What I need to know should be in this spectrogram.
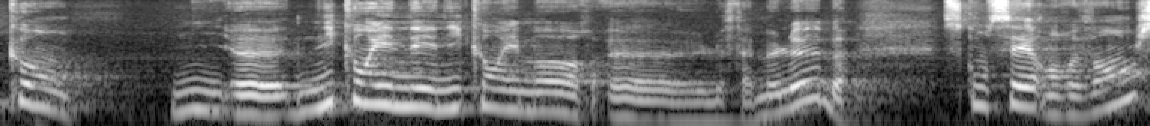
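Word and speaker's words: Loeb: Alors, je ne sais jamais si on prononce l'Eub ou l'Eb, L-O-E-B.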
